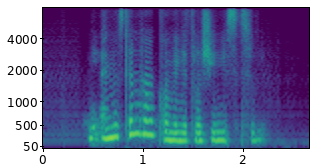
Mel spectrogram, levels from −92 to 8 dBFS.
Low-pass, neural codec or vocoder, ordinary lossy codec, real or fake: none; codec, 16 kHz, 0.5 kbps, FreqCodec, smaller model; none; fake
